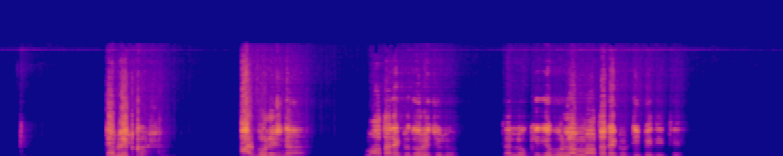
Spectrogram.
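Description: A young man speaks drowsily, lying down.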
